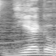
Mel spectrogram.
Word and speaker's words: Diego: If you guys don't know, the reason why my channel name is DFuego is because it's Diego Fuego. It rhymes.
